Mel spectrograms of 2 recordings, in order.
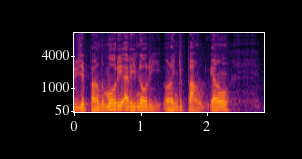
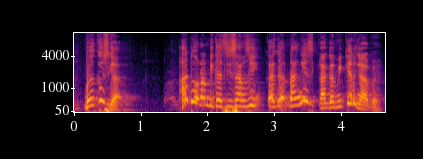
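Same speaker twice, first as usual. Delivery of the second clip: emphatic rising question; 9 semitones higher than usual. Real, not acted.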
